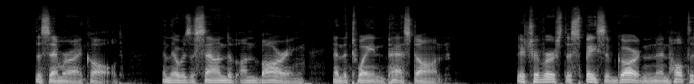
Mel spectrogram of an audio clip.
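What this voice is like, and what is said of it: Usual voice. Nothing is said of it.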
